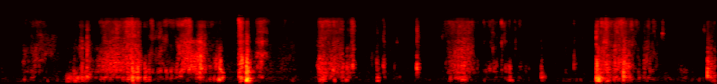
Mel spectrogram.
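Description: Cardboard box flaps being pulled open and handled: a run of rustling and scraping, longest in the first few seconds, then in short bursts with pauses between.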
